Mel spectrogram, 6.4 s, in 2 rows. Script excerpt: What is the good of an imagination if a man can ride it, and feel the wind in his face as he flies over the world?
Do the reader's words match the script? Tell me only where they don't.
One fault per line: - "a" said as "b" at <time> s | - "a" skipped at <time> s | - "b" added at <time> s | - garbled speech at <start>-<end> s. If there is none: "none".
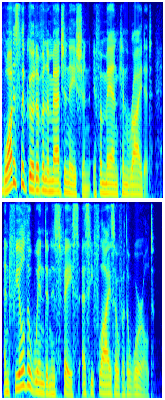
none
